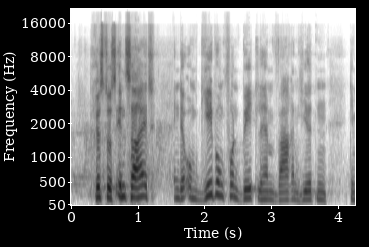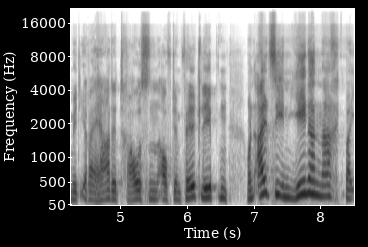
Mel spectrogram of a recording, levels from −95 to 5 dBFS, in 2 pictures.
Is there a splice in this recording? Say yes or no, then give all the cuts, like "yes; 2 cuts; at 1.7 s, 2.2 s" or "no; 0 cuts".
yes; 1 cut; at 1.5 s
